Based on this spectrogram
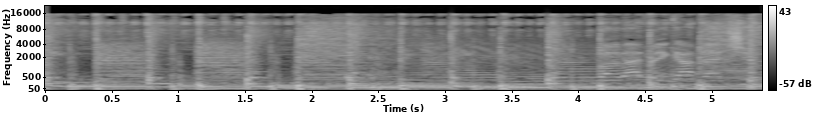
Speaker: a hearing aid helps with this degree of hearing loss but it does not bring hearing back to normal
